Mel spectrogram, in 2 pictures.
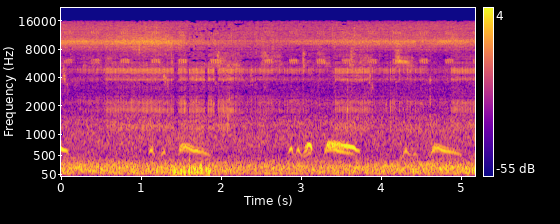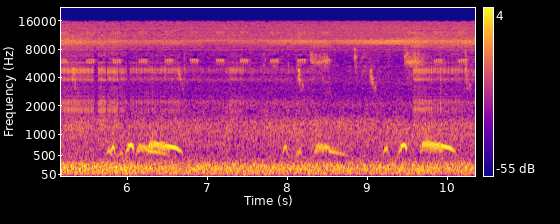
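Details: Spotted dove acting as a ground decoy to bait a wild bird into a territorial fight; soft downslurred coos in small clusters, repeated regularly across the recording, with steady low rumble throughout.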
